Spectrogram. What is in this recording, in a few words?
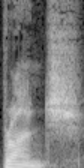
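"brunch", US English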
